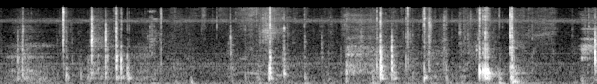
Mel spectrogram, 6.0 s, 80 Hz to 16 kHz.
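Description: Irregular metallic clicks and clinks of a ratchet wrench with extension and 10 mm socket being handled and fitted onto a small screw among engine parts, with a few short rattles.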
